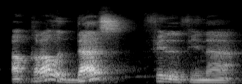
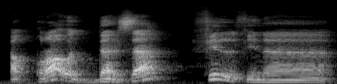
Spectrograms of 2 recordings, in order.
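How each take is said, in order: First: The noun is cut short without its ending. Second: The noun keeps its full formal case ending.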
